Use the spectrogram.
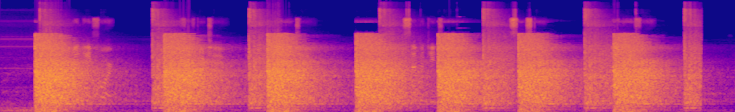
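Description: Live-fire gunshots at an outdoor shooting range, eight sharp loud reports spaced about a second and a half apart, each trailing off in a ringing echo.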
